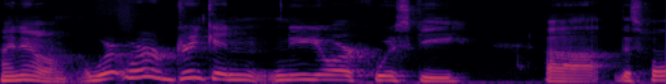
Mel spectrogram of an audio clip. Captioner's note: exhales deeply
